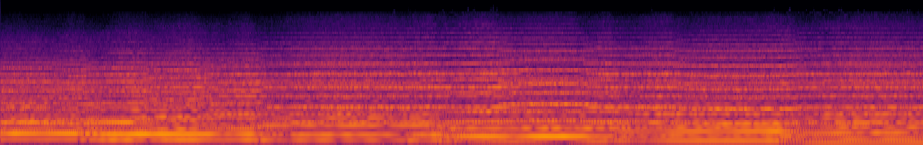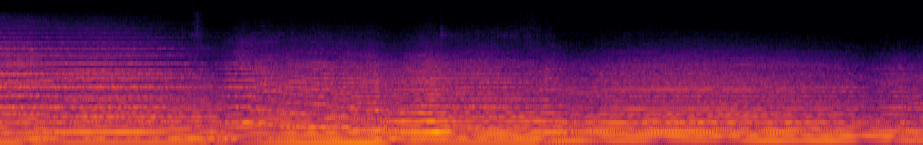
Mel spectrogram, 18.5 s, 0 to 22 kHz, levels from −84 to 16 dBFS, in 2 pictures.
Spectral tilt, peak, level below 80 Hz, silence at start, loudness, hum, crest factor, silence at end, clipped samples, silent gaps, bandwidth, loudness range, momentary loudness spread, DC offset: -6 dB/octave; -4 dBFS; -30 dBFS; 0 s; -17 LUFS; none; 14 dB; 0 s; under 0.1%; none; 13.5 kHz; 5 LU; 7 LU; under 0.1%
